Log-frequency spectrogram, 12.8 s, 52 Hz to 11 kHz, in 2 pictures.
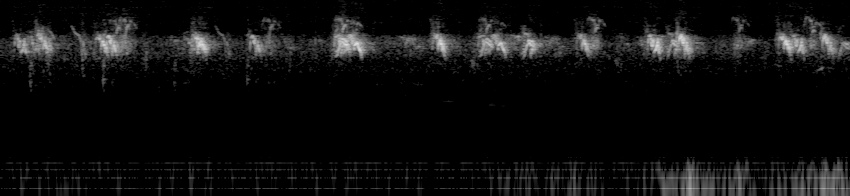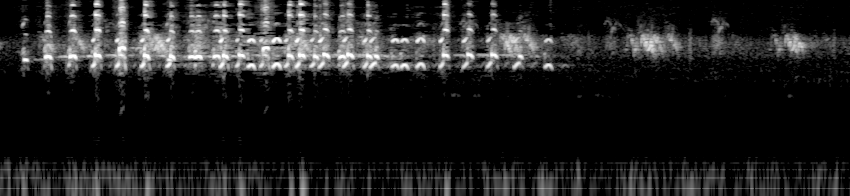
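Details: Female osprey at her nest at dusk, 21 July 2015, calling for her absent mate after landing with a stick; spaced high chirps swell into a loud, fast, ringing chatter of about twenty notes, then ease back into single chirps.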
